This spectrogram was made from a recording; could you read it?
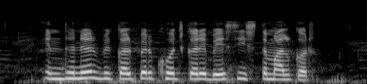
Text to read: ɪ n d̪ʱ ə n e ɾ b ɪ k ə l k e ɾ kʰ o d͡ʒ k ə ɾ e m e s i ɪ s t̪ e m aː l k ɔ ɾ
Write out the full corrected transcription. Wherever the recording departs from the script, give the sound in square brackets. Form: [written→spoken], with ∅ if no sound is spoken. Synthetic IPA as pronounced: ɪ n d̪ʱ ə n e ɾ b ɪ k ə l [k→p] e ɾ kʰ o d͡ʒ k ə ɾ e [m→b] e s i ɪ s t̪ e m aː l k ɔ ɾ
